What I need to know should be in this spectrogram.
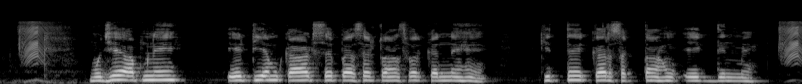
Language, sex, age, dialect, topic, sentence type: Hindi, male, 18-24, Garhwali, banking, question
